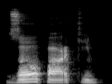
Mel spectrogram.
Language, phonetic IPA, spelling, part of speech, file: Russian, [zɐɐˈparkʲɪ], зоопарки, noun, Ru-зоопарки.ogg
- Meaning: nominative/accusative plural of зоопа́рк (zoopárk)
